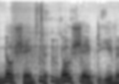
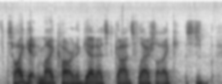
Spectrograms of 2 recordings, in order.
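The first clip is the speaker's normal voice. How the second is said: plain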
